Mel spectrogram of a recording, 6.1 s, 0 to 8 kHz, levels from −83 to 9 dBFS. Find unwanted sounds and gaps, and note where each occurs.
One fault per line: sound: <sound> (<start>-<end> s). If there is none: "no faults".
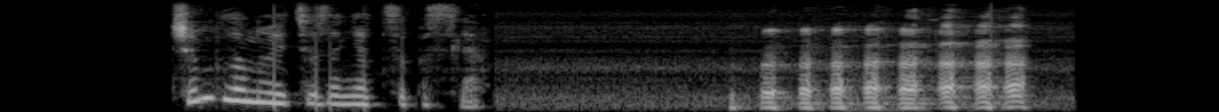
sound: laugh (3.6-5.2 s)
